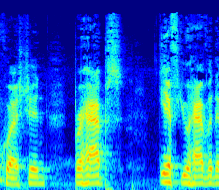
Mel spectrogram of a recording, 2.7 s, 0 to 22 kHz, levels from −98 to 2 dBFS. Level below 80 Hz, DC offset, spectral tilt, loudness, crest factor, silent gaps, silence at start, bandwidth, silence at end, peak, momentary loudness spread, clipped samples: -64 dBFS; under 0.1%; -5 dB/octave; -29 LUFS; 20 dB; none; 0 s; 16.5 kHz; 0 s; -10 dBFS; 15 LU; under 0.1%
